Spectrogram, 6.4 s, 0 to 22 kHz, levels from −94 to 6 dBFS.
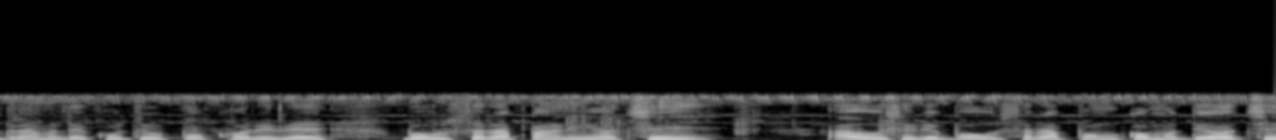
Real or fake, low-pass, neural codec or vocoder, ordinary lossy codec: real; 7.2 kHz; none; none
